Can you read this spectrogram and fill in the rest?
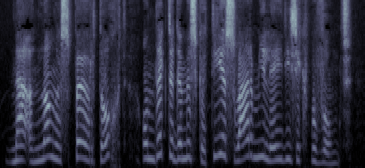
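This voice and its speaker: A woman's voice: a little high, normal speed, bright, forceful tone, no room sound. A woman narrator telling the story in an old Dutch radio drama, in scripted storytelling style.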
